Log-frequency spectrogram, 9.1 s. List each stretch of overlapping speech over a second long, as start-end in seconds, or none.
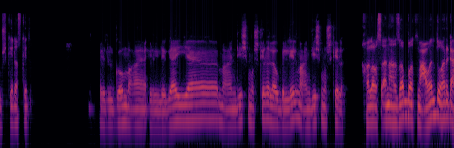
none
